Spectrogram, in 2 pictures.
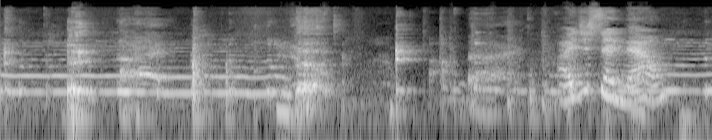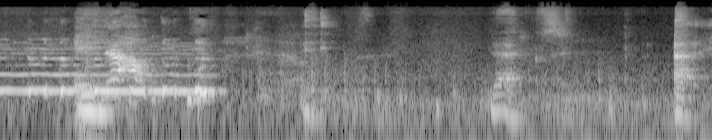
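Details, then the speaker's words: A child deliberately burping the alphabet: long, voiced burps drawn out in a string, with her speech and laughter around them; voluntary belching. "you recorded me buring my ABCs"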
